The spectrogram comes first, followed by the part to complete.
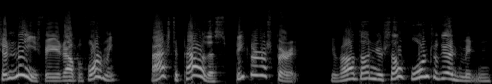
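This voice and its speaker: In a put-on character voice, the speaker goes at a very fast pace with a fairly high pitch. The pitch swings very widely. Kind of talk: regal, formal.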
